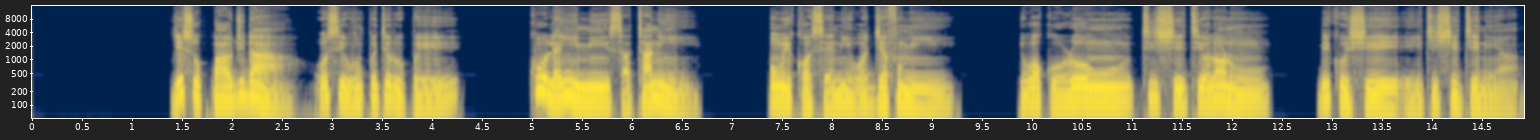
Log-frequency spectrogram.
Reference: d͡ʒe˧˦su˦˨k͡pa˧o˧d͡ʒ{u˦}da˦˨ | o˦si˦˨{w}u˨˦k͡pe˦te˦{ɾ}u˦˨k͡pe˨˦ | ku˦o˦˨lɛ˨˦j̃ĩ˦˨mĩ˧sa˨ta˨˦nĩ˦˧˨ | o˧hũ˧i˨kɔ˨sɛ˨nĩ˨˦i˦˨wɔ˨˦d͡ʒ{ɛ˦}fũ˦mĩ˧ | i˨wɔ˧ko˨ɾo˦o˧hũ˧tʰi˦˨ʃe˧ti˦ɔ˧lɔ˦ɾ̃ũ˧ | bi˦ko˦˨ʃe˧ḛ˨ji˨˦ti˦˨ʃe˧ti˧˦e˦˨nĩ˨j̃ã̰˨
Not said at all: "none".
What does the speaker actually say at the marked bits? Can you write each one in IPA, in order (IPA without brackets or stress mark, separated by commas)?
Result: u˦, w, ɾ, ɛ˦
